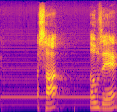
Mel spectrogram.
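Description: Steady electrical mains hum, a buzz of many even tones, carried by the microphone and sound system. A short spoken syllable comes about a second in, and speech starts again near the end.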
